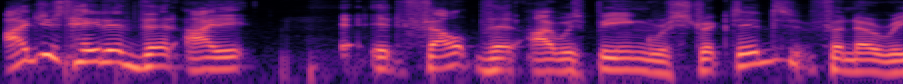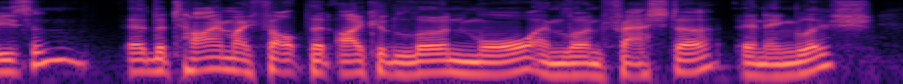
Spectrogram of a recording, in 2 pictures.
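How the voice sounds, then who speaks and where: A man's voice: lowish voice, expressive, a little slow, no echo. A young man from Wales with a Welsh accent, chatting as an interview guest in a self-deprecating way with frequent restarts. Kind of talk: casual interview chat.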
